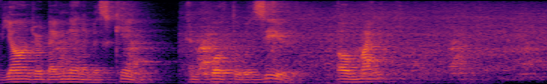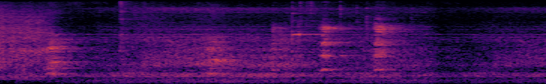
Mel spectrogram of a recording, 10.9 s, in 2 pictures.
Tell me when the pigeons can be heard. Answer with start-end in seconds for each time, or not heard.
not heard.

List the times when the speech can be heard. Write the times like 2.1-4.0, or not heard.
0.0-3.9.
